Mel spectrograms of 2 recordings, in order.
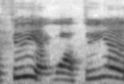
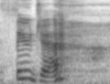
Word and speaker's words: thuja: I constantly call it thuja. It's thuja.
